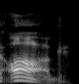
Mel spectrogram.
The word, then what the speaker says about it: ague: A-G-U-E. – So argue without the R.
